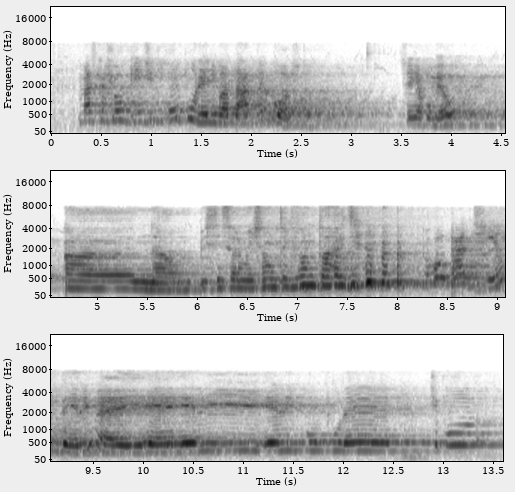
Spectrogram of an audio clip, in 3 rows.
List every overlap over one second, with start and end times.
none

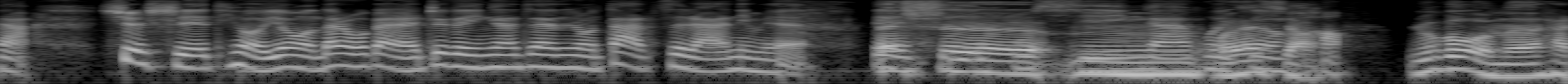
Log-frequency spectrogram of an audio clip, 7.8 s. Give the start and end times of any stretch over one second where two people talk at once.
4.4-6.6

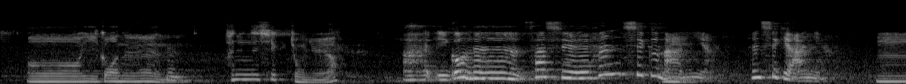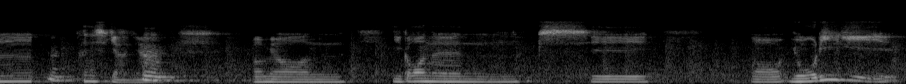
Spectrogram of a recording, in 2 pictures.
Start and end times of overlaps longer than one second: none

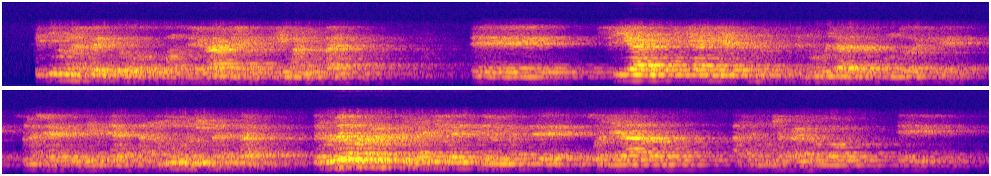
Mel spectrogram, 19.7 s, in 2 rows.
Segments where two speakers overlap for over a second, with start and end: none

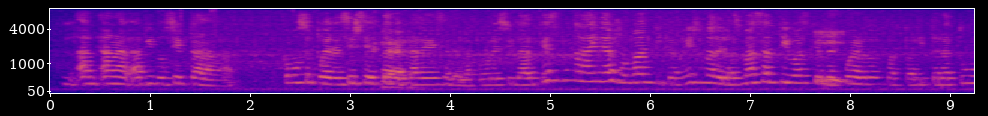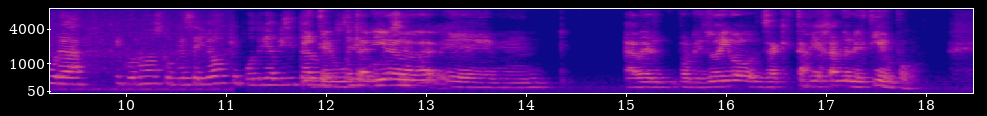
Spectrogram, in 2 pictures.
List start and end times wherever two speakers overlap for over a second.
11.8-13.0

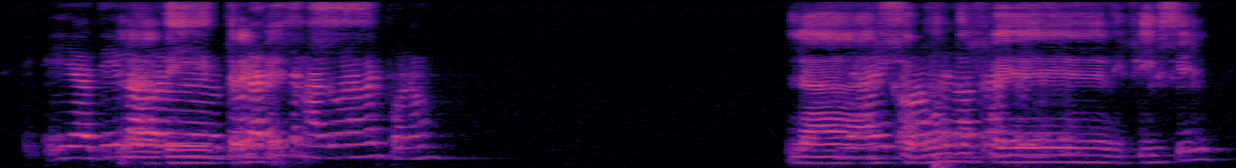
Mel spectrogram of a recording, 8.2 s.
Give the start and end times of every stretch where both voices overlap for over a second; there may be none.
0.7-2.4, 5.6-7.1

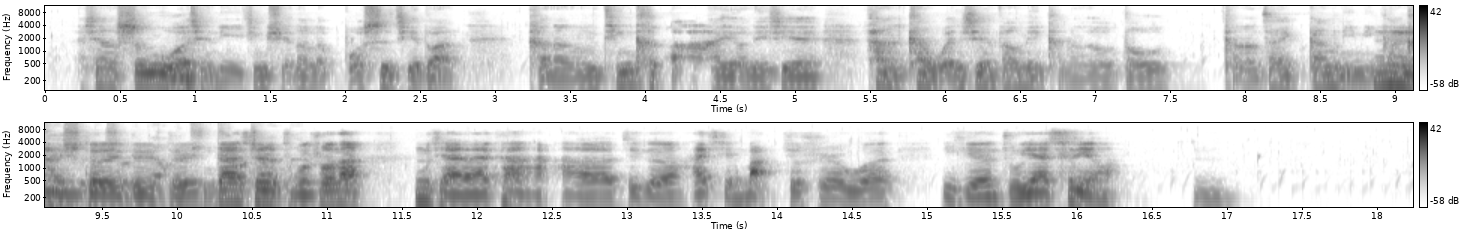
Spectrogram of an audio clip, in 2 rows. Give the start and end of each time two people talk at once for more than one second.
8.9-10.9

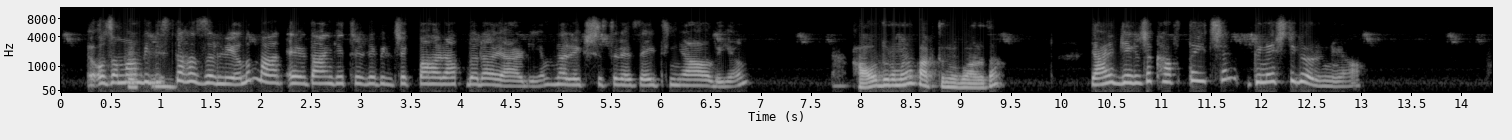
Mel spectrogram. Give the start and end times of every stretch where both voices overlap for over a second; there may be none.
none

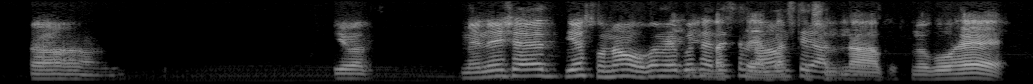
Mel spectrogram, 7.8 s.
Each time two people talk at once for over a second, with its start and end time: 5.0-6.5

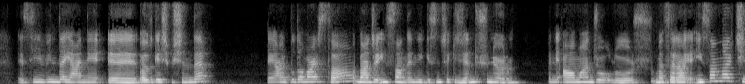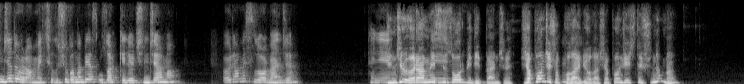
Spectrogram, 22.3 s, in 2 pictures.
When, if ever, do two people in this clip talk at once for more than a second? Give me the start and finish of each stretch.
none

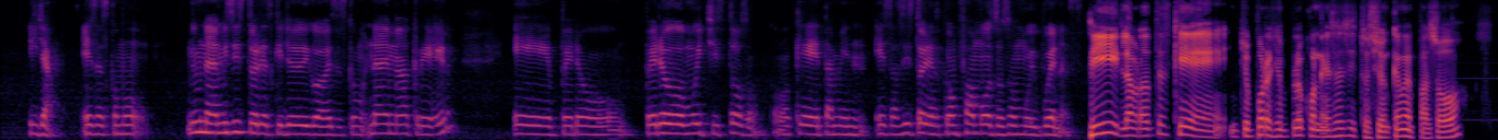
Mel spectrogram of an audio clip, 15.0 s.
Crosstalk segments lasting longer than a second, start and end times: none

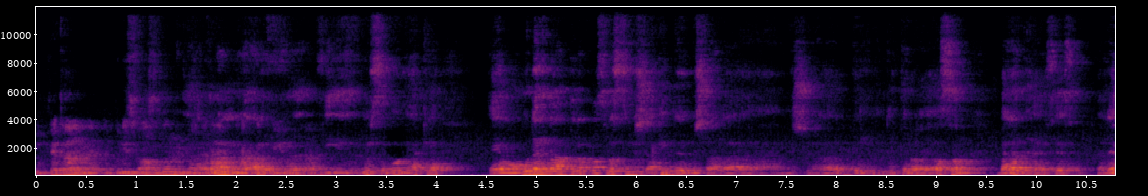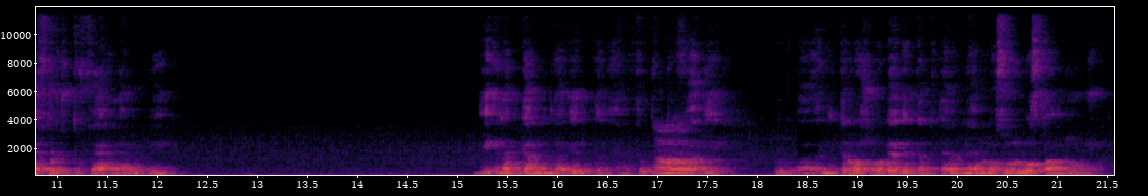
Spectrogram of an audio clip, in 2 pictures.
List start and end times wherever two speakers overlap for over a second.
1.0-2.9

